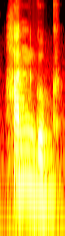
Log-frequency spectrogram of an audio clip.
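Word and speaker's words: 한국: হানগুক।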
